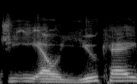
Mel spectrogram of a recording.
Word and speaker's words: Geluk: Furthermore, apparently, my name in proper Dutch is spelled G-E-L-U-K, not G-E-L-O-K, and apparently it's pronounced Geluk. So my last name is Geluk, and that's how you're supposed to say it.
